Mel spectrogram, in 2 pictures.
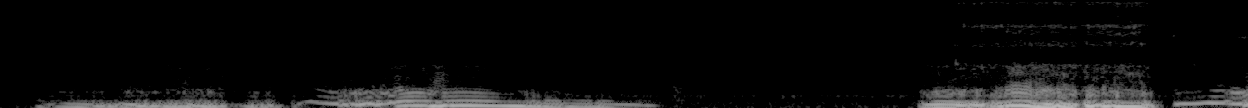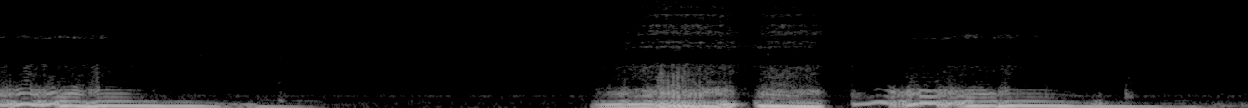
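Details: Jinju, a golden retriever in Busan, sound asleep and snoring heavily: rough, low, rattling snores about every four to seven seconds, each in-and-out breath in two parts, with silent pauses between.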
